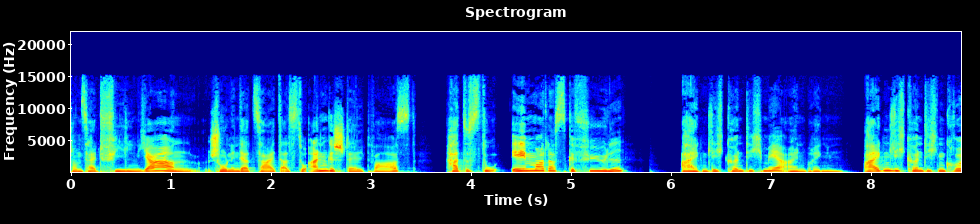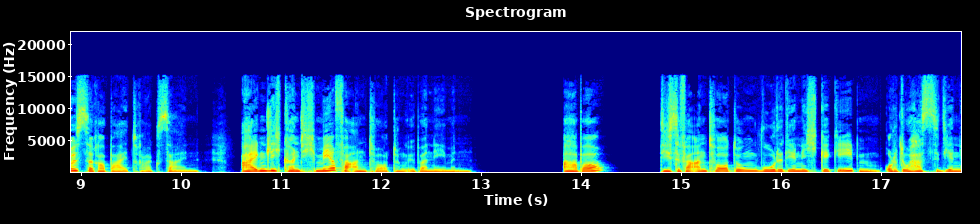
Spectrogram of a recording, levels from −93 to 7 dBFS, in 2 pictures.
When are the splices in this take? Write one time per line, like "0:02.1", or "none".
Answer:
none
